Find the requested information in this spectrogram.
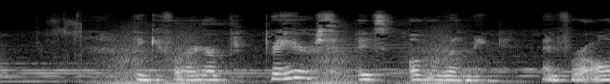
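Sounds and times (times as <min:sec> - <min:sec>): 
steady low hum: 0:00.6 - 0:05.5
speech: 0:01.4 - 0:06.0.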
